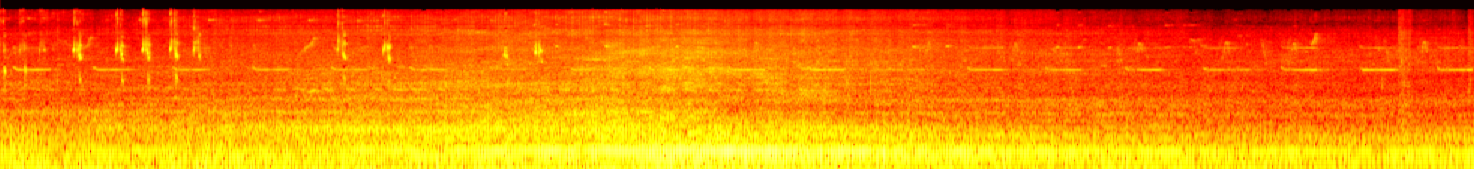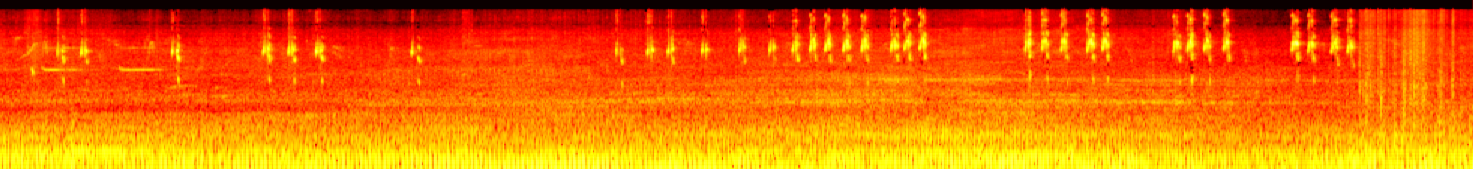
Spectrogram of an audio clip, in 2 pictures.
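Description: Bird chirping in rapid series of short, high calls, the bursts coming closer together and louder in the second half. A low rumble swells and fades in the first third.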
